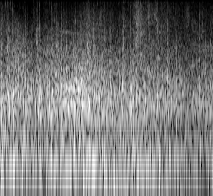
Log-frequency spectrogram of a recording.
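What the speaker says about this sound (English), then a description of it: "Got enemy cannon fire going through, killing riders as well." Cannon fire in a Napoleonic-era strategy video game, heard as a dense, continuous roar of overlapping booms and rumbling blasts that stays loud and steady throughout.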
